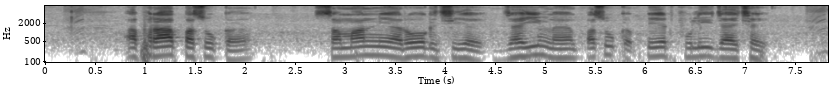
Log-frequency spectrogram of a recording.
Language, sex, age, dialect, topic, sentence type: Maithili, male, 25-30, Eastern / Thethi, agriculture, statement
